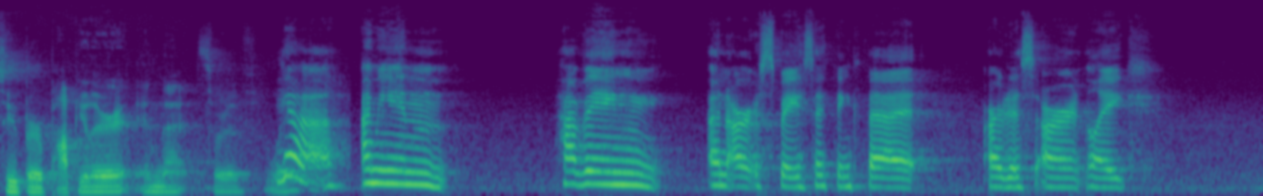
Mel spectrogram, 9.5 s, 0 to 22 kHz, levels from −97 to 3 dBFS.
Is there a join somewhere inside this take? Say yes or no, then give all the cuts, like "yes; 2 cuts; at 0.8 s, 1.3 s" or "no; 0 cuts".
yes; 1 cut; at 2.6 s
